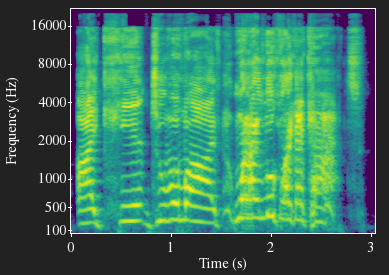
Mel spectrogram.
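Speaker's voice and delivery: exasperated shout. Real, not acted. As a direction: yell it in frustration. Protesting the cat-ear filter.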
